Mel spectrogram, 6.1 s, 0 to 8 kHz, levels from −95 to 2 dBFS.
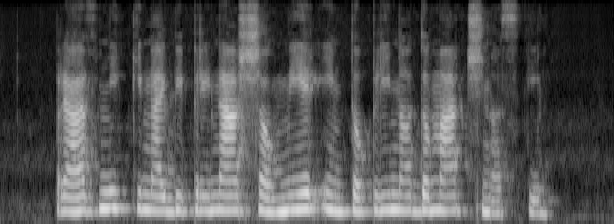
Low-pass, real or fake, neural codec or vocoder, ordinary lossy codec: none; fake; codec, 16 kHz, 4 kbps, FunCodec, trained on LibriTTS, 50 frames a second; none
